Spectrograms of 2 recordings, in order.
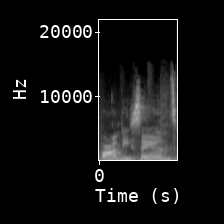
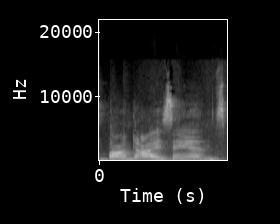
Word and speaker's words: Bondi Sands: always mispronounce the name I call it Bondi sans apparently it's Bondi sands but I don't know I'm not Australian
